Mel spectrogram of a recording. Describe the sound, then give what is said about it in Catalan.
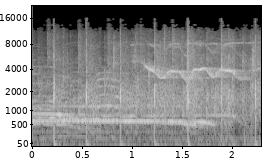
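A live audience at the Ateneu de Sabadell claps in a steady rhythm, regular sharp beats with sustained crowd cheering over them. “Ja que tenim els oients aquí en directe, des de l'Arteneu de Sabadell, va, fer una mica de soroll. Una altra, va, que es noti.”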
